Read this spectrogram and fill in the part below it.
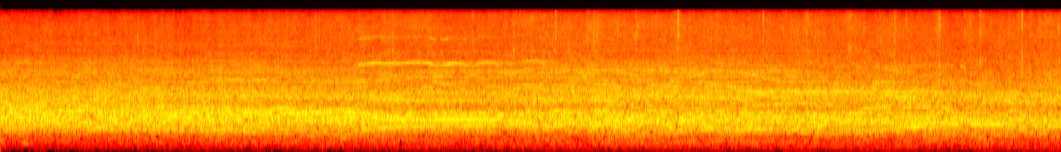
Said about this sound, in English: Now, that is what you call a crowd response. I don't know. But oh, yeah. It's exciting just to listen to it, how just incredibly hopeful and engaged people are.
